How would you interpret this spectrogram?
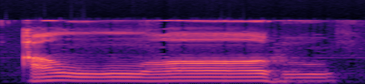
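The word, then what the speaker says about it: الله: atasnya lam tetap harokat miring, tapi pada praktek bacanya harus tetap dibaca panjang. Allahu, Allahu.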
